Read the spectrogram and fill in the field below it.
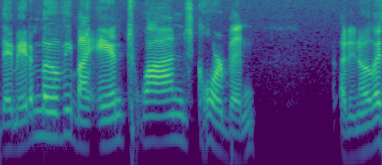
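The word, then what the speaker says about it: Anton Corbijn: The dude killed himself, and they made a movie by Antoine Corbin.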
